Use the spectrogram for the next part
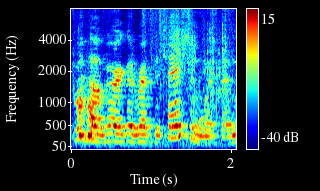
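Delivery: normal talking voice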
